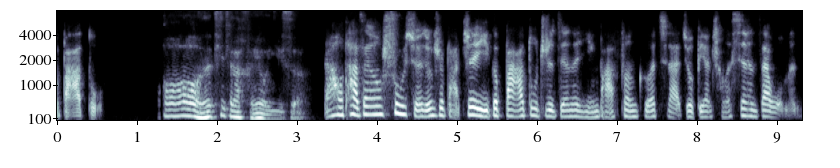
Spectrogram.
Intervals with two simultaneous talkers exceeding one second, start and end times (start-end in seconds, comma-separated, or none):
none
